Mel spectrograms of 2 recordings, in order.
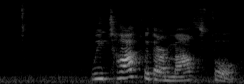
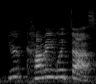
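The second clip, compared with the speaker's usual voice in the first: capitão pirata mandão; 9 semitones higher, 7 dB louder than usual. Acted. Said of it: "Braid Beard told me".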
